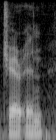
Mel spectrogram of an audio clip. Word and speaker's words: Charan: We pronounce my name like Charan, and Carmel's Carmel, and not caramel. Pretty much that's it.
